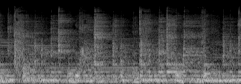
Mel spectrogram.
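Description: Mridangam played with the hands in a quick, even run of strokes, about five a second, mixing sharp ringing strokes with deeper ones.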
